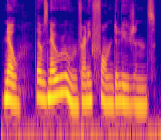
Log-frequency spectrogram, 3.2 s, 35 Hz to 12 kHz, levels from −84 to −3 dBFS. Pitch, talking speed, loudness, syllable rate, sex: 185 Hz, 165 wpm, -17 LUFS, 4.7 syllables/s, female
